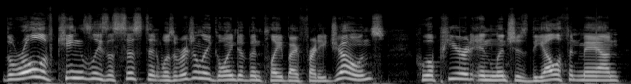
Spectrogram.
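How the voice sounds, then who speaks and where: A man talks through his prepared notes in a steady, methodical way, often pausing with an "um" or a "like". His voice is wearing thin and going hoarse. The recording is dry and close, with almost no room sound. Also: high voice, dry recording. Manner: methodical, listing details with frequent "um" and "like". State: losing his voice. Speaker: podcast co-host. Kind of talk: reading prepared film analysis notes.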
